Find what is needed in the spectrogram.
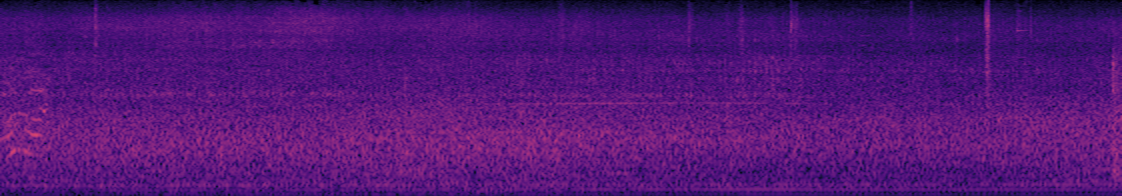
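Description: A steady rumble of outdoor noise with a low, even motor hum running underneath, like distant traffic or an engine. A few brief voice-like chirps come right at the start.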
